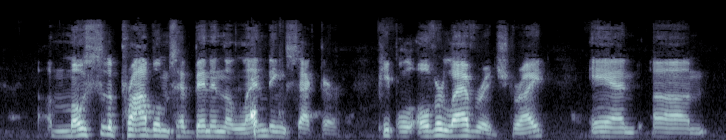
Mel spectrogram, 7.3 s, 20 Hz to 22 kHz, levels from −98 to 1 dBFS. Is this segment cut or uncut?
uncut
